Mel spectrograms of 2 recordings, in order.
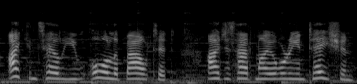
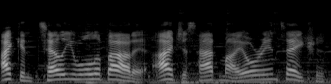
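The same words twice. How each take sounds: First: It is said in a higher-pitched voice. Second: It is said in a lower, normal pitch.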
